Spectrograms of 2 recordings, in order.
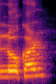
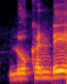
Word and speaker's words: लोखंडे: खोपड़, ई silent, mister लोखंड, ई silent, mister Gawad, ई silent. क्यों? क्योंकि अकेला ई है, इंग्लिश में साइलेंट होता है। वो बोले ए लोखंड नहीं मेरा नाम, लोखंडे है।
